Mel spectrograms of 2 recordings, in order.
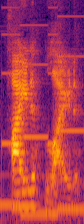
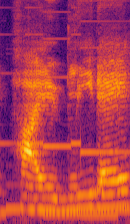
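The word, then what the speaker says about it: Hydlide: thinking it could be highly day because it's japanese but even the japanese game has the borrowed language because it's written in katakana which is hai do rai do highlight stands for sucks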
